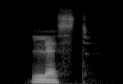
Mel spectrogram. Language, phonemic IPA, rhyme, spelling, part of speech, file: German, /lɛst/, -ɛst, lässt, verb, De-lässt.ogg
- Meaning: second/third-person singular present of lassen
